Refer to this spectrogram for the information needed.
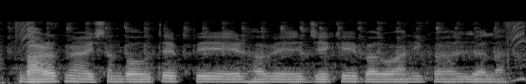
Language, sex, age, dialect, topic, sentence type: Bhojpuri, male, 18-24, Northern, agriculture, statement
